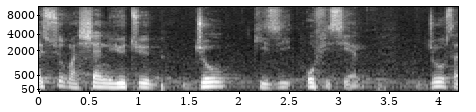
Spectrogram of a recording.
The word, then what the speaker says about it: Kyzi: Allez sur ma chaîne YouTube, Joe Kizi Officiel. Joe, ça s'écrit Joe, J-O-E.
